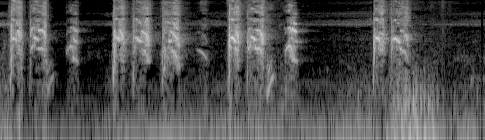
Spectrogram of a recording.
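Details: Indian ringneck parakeet calling with loud, harsh squawks in short clusters of two to three notes, separated by brief pauses, with a faint whistled note between groups.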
